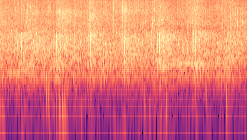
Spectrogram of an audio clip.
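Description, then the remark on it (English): A crowd claps steadily, a dense patter of many hands at even loudness throughout, with no voices standing out. “Come on, give him a good round of applause.”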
